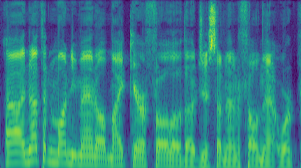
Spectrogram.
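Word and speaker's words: Garafolo: Well, I am, but it doesn't rhyme with Garoppolo. It's Garofolo.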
